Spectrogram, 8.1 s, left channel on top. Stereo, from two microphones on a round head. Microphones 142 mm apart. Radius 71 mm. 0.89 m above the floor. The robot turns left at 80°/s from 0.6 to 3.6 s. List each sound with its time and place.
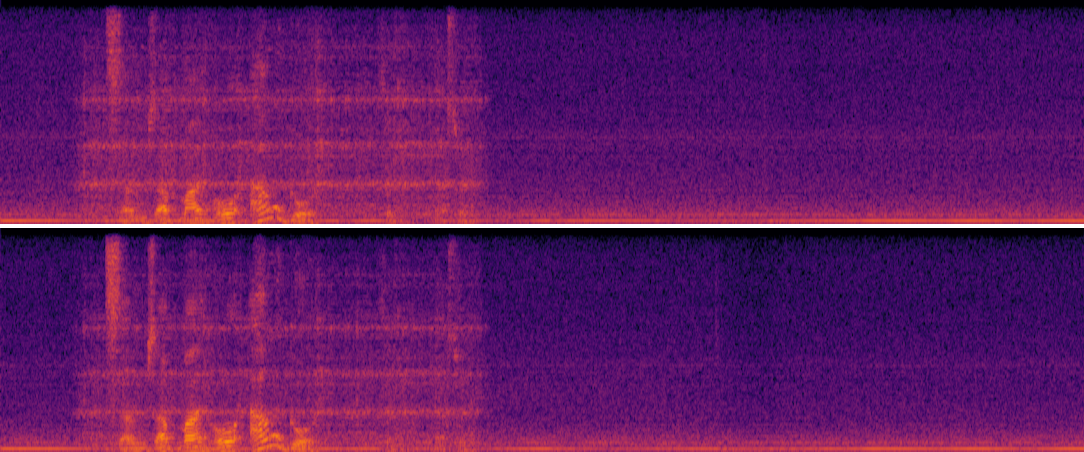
0.8 s a man speaking: 50° right, 0.8 m; by 3.6 s 85° left, 0.8 m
